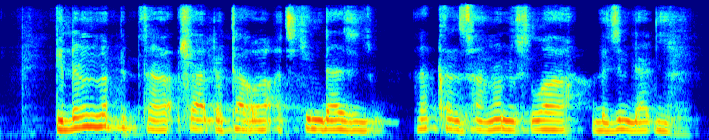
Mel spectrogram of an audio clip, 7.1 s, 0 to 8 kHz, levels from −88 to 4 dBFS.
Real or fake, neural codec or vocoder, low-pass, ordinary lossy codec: fake; codec, 24 kHz, 1 kbps, SNAC; 7.2 kHz; AAC, 32 kbps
